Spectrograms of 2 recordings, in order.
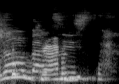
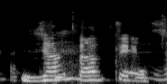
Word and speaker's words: Jean-Baptiste: How do you pronounce it? Baptiste. Jean... Jean, Jean-Baptiste. Jean-Baptiste.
